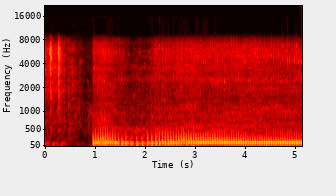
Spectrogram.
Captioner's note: engine roaring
